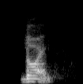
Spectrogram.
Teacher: Monossílabo tônico terminado em I não tem acento, que é só A, E, O. Só que dói tem um ditongo aberto, oi. Ele é tônico. Então, ó, acento no dói.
